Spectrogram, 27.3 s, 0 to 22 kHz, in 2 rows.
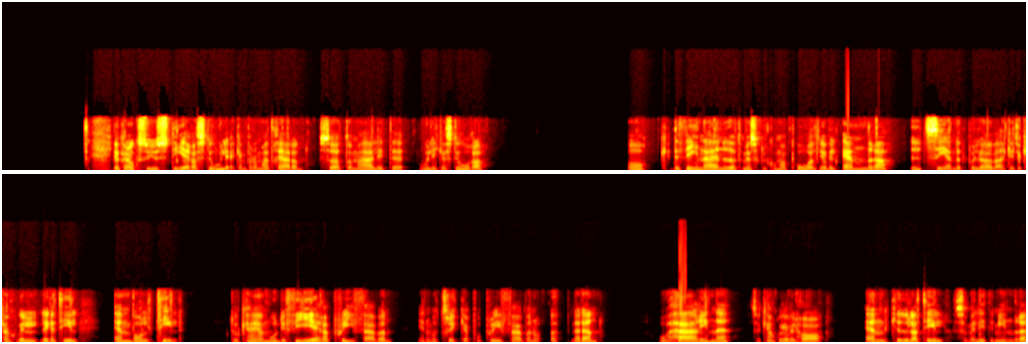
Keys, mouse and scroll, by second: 2.7 r, 3.3 click, 4.1 w, 4.5 click, 6.2 r, 6.6 click, 7.1 w, 7.6 click, 9.7 alt+middle click, 10.1 alt+click, 10.7 alt+middle click, 13.5 click, 17.0 click, 20.8 click, 21.0 click, 24.0 ctrl+d, 25.1 alt+click, 26.2 r, 26.8 click.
